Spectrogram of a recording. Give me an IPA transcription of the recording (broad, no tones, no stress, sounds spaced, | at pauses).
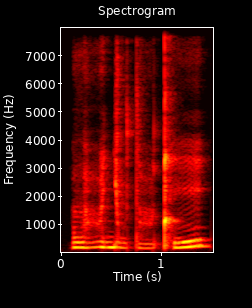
ð ɑ̤ ɟ ṳ t ɑ̤ ǃʰ i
